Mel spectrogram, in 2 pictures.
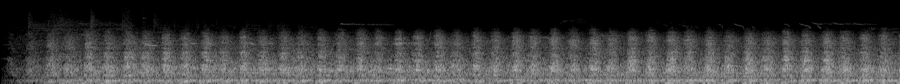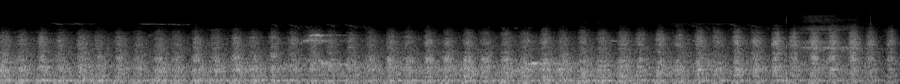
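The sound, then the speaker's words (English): A train runs steadily on the rails, its dense, continuous rumble and hiss laced with a fast, regular clatter of wheels over track joints, loud for the whole stretch. “It's the nostalgia of the train journey.”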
